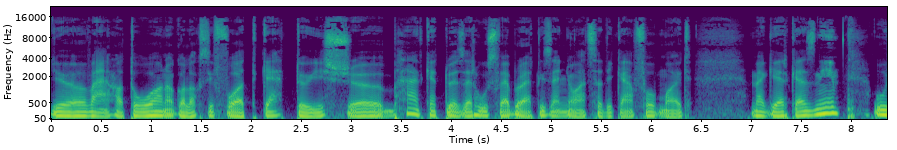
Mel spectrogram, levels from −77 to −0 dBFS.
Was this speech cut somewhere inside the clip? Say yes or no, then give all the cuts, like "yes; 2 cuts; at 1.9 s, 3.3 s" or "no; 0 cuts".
no; 0 cuts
